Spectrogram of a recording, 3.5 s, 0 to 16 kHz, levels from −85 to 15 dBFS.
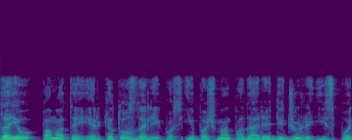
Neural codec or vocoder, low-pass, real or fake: codec, 16 kHz, 16 kbps, FreqCodec, larger model; 7.2 kHz; fake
